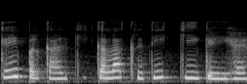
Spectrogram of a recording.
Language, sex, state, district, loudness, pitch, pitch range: Hindi, female, Bihar, Gopalganj, -17 LUFS, 300 Hz, 275-315 Hz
